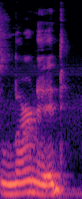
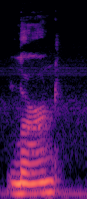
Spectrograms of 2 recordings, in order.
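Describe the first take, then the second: First: The word is said as two syllables. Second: The word is said as one syllable. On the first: It is an adjective meaning educated. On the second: It is the past form of the verb.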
